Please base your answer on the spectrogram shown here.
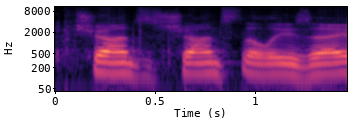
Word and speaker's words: Champs-Élysées: This is an interesting statue here at the top of the Champs-Élysées. Am I pronouncing it right?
